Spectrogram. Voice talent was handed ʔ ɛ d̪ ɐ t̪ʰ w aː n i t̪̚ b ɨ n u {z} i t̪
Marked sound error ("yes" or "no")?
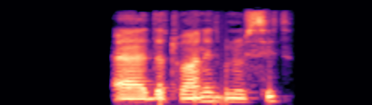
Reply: yes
